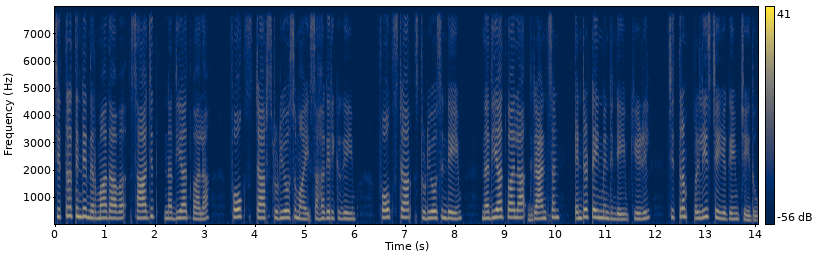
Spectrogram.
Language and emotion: Malayalam, neutral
